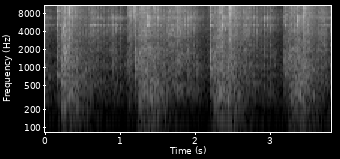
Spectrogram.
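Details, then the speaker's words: Jonsord 2036 Turbo chainsaw takes four slow recoil pulls, each a rasping whirr with no pops or firing. It turns over but won't start; owner thinks it may have been unchoked. "I don't even hear it trying to start we might have a problem"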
